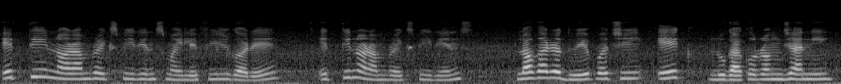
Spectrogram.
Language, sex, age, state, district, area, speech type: Nepali, female, 18-30, West Bengal, Darjeeling, rural, spontaneous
